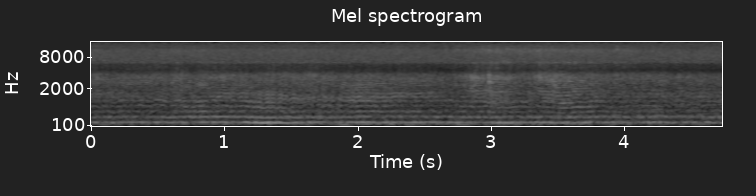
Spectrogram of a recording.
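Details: Several honey bees feasting at a tabletop bee feeder inside a Colorado garage during a mild January spell. Dense, continuous droning hum with wavering pitch as bees hover close, swelling slightly around the first second.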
